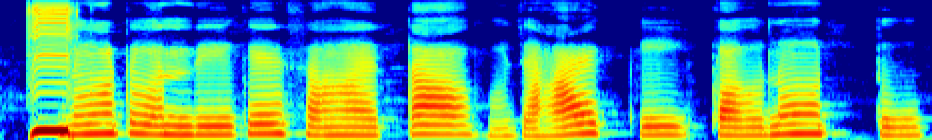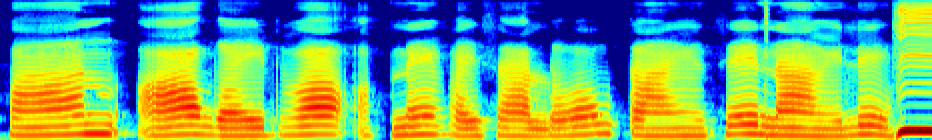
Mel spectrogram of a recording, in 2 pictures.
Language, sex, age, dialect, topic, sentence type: Bhojpuri, female, 18-24, Northern, banking, statement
